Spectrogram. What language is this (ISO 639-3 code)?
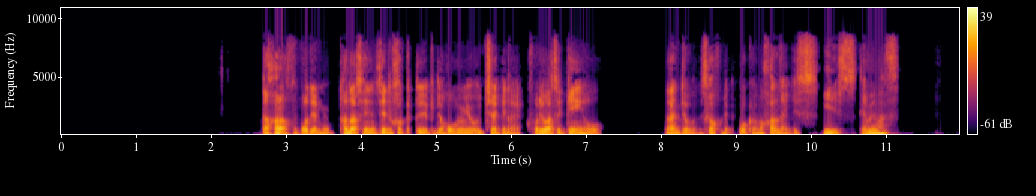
jpn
